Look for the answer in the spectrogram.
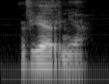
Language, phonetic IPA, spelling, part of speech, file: Polish, [ˈvʲjɛrʲɲɛ], wiernie, adverb, Pl-wiernie.ogg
